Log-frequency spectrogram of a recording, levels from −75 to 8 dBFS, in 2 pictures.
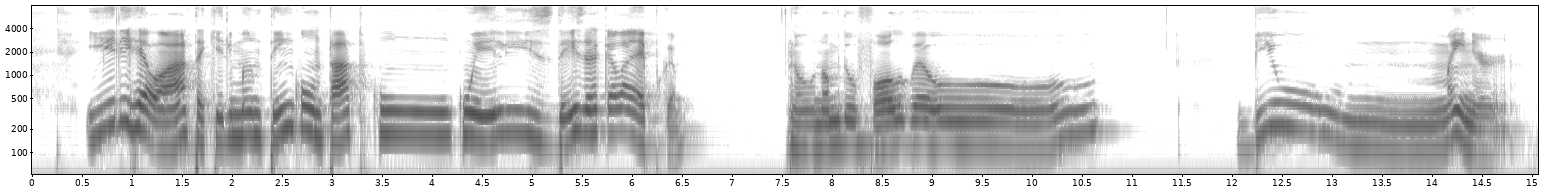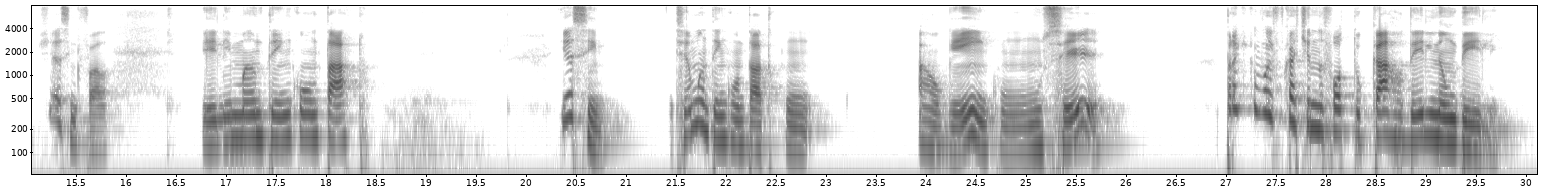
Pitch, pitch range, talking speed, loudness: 140 Hz, 115-175 Hz, 105 wpm, -27 LUFS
